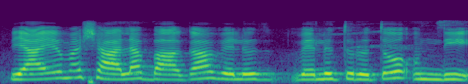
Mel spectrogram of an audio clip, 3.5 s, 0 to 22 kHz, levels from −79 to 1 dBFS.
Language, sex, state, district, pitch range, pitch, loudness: Telugu, female, Telangana, Hyderabad, 240-265 Hz, 250 Hz, -15 LUFS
